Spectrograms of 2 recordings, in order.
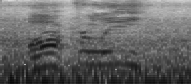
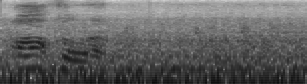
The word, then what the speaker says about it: Offerly: They might do a bit of soybean here, but Offerly, I think, is the actual proper way to pronounce the name of the town. But I always called it Awfula. Just sounds funnier.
